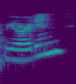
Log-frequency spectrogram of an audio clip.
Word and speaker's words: Riordan: copy of the son of neptune by rick riordan that's how you say his name i always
